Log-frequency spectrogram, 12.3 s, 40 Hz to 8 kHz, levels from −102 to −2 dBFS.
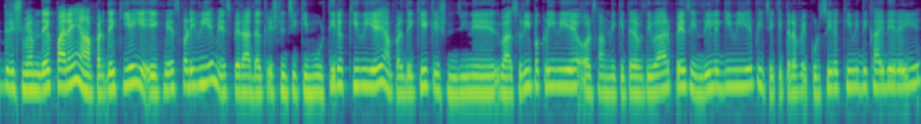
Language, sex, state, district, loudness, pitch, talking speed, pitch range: Hindi, female, Chhattisgarh, Sukma, -20 LUFS, 185 Hz, 275 wpm, 160-205 Hz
